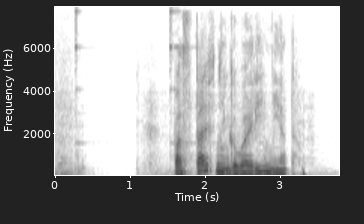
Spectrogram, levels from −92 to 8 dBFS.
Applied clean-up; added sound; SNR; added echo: neural mask model RNNoise.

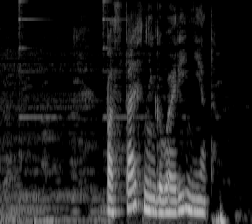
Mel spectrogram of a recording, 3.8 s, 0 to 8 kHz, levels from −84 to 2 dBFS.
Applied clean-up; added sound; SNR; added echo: classical method Wiener filter.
